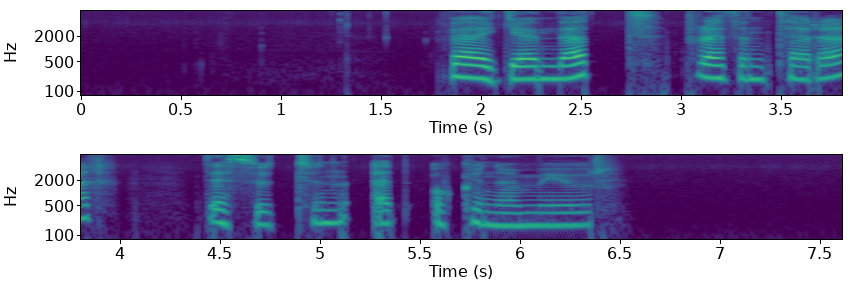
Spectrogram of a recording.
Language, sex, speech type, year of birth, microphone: Norwegian, female, read, 1989, Sennheiser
